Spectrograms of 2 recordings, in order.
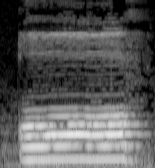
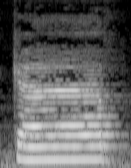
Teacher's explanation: কফ মোটা জিহ্বার গোড়া থেকে, কাফ পাতলা জিহ্বার গোড়া থেকে একটু আগে বাড়াইয়া।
